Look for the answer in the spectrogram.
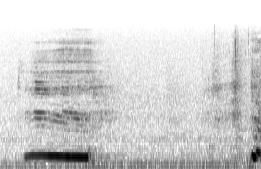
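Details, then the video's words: Ours, a pet Saint Bernard dog heard 'talking', gives one long, steady, low moaning groan lasting about a second and a half, strongly harmonic, then quiet room noise and a brief rough grunt at the end. "My Saint Bernard makes dinosaur sounds"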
